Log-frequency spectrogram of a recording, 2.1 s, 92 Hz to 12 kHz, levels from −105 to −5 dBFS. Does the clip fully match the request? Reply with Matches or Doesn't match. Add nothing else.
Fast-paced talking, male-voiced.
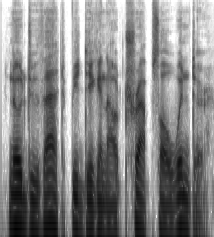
Matches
